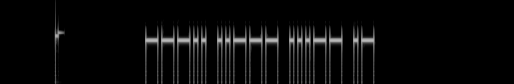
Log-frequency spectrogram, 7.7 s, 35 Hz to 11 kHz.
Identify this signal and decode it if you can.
Morse code, heard as a keyed tone, about 20 wpm, 700 Hz. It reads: 823A
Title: Common Cut Numbers - 4-Digit 20wpm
